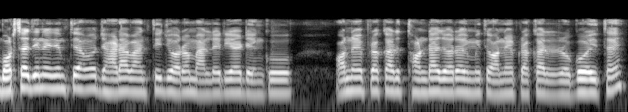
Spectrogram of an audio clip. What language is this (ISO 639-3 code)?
ori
